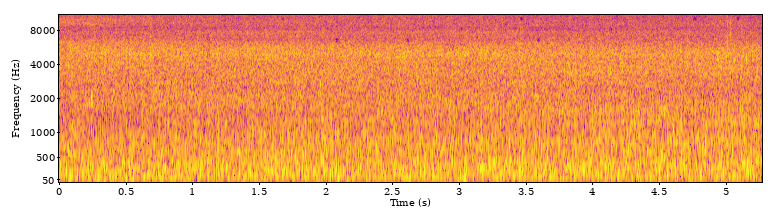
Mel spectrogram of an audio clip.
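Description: A small stream trickles gently.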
